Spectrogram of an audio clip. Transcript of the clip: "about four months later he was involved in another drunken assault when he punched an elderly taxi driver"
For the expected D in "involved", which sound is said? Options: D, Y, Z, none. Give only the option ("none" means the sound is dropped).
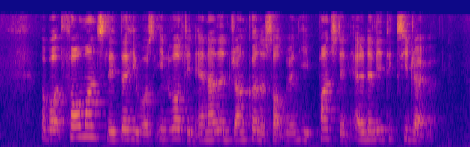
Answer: D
